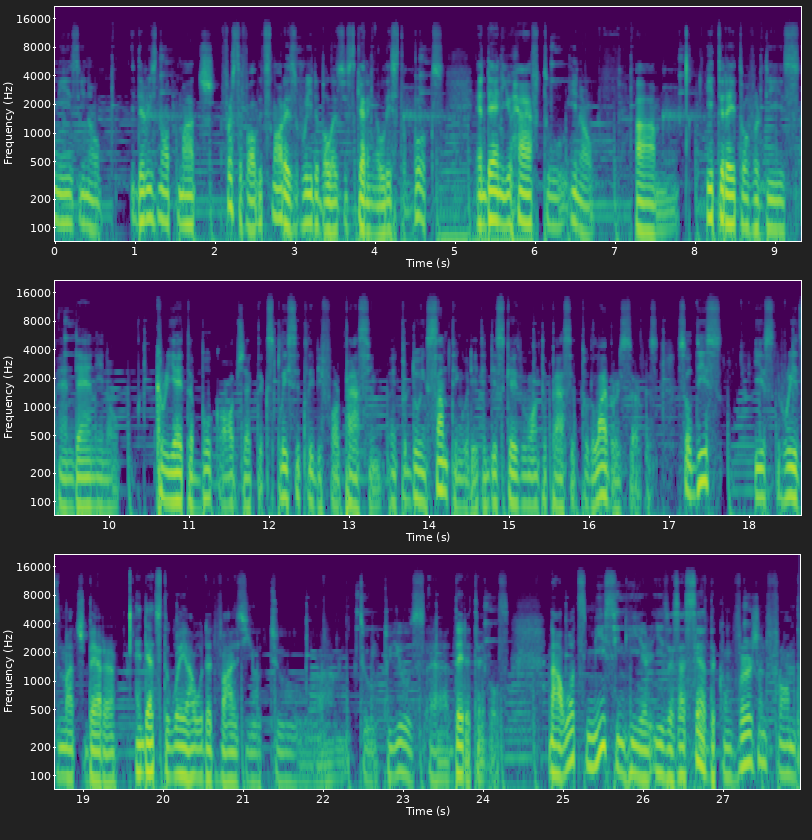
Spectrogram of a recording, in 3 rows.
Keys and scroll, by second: 6.8 ctrl+shift+Left, 18.3 ctrl+s, 21.3 ctrl+y, 22.1 ctrl+s, 25.8 ctrl+shift+Right.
